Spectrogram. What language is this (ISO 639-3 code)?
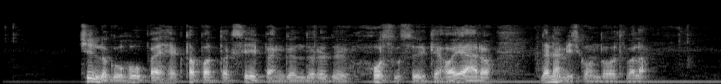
hun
